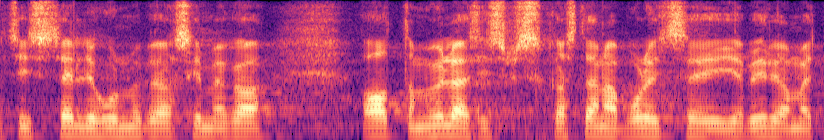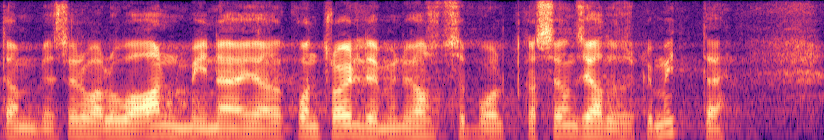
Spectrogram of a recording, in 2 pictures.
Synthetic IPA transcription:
sisːe̞lːjuɦulme̞pe̞ɑksime̞kɑ | ɑˑot̪ːˑɑmɑylesiskɑst̪ænɑpo̞lʲit̪se̞jjɑpiriɑmet̪ːˑiɑnisrelvɑluwɑɑnd̪minejɑko̞nt̪ˑro̞lʲːimineɑs̬ut̪u̥se̞p̬o̞ːlt̪kɑsːe̞o̞nse̞ɑd̪uset̪kujmit̪ːe̞

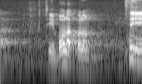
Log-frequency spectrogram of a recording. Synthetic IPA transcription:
siːmb̥olɑkpolon

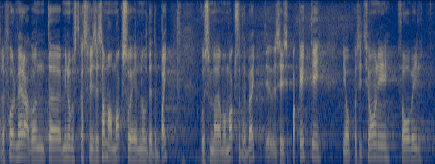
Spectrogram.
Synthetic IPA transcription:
re̞fo̞rme̞ɾɑko̞nd̪̥minumest̪kɑsvis̬e̞sɑmɑmɑksue̞ːlnɤwd̪̥e̞d̪e̞b̥ɑt̪ʲː | kusme̞o̞mɑmɑksud̪̥ebɑtsiːspɑkːe̞t̪ʲːˑi | nʲiːo̞pːo̞sit̪sio̞ːnʲiso̞ːvil

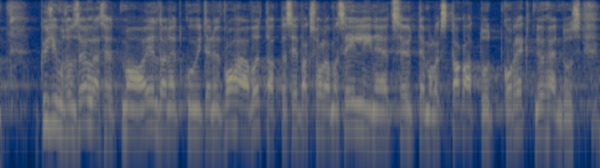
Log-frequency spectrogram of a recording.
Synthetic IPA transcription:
kysʲimuso̞nse̞lːe̞se̞t̪ːˑmɑe̞ːld̪̥ɑne̞t̪kujd̪e̞nyːd̪vɑɦe̞vɤt̪ːˑɑt̪ːˑɑse̞ːpeɑkso̞le̞mɑse̞lʲːineːt̪se̞yt̪ːˑemo̞le̞kst̪ɑɡ̥ɑt̪ːˑud̪̥ko̞re̞kt̪neyɦe̞nd̪̥us

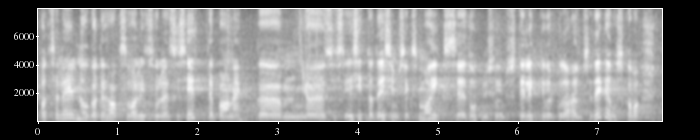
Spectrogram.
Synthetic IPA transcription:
pɑt̪selːeːlnəwɡɑt̪e̞ɦɑksvɑlʲit̪sulesise̞t̪ːe̞pɑne̞kːˑ | sise̞sʲit̪ːˑɑd̪̥ɑe̞sʲimese̞ksmɑjkset̪o̞ːt̪misvɯjmsu̥st̪ele̞k̚t̪ivɤrkud̪̥ɑɾenmiset̪e̞ɡ̥e̞vuskɑvɑ

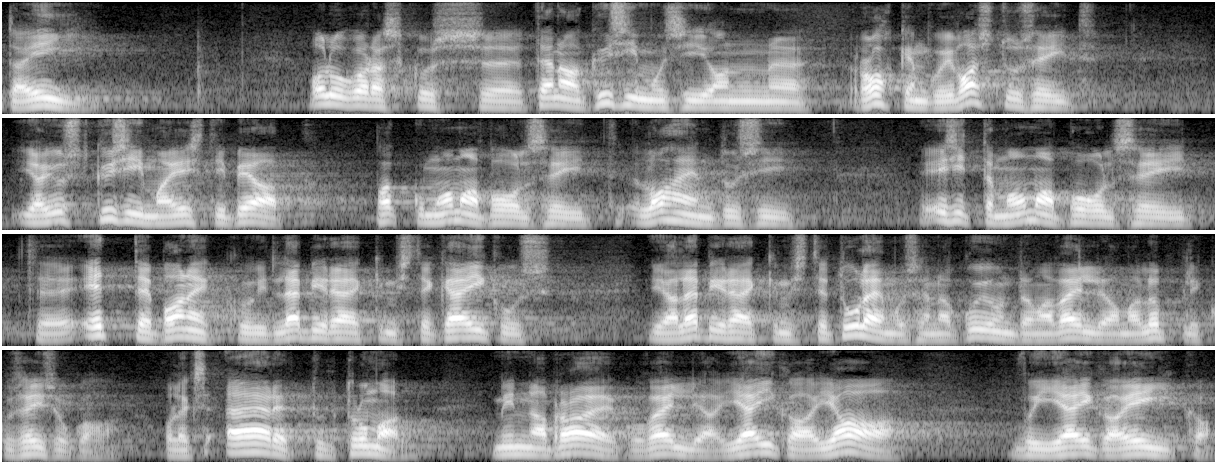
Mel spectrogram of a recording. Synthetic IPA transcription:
t̪ːɑej | o̞luko̞rːɑskust̪ænɑkysʲimusʲio̞n | rʔo̞hke̞mkujvɑst̪use̞jd̪̥ | jɑjust̪kysʲimɑe̞ːst̪ipeɑb̥̚ | pɑkˑːumɑo̞mɑpo̞ːlse̞jd̪̥lɑɦe̞nd̪̥usʲi | e̞sit̪ːˑɑmɑo̞mɑpo̞ːlse̞jd̪̥e̞t̪ːe̞pɑne̞kːˑujd̪̥læbiɾæːkːˑimist̪e̞kæjɡ̥us | jɑlæbiɾæːkːˑimist̪e̞t̪ule̞muse̞nɑkujund̪̥ɑmɑvælʲːjɑo̞mɑlɤpːˑlikːˑuse̞jsuko̞̰hɑ̰ | o̞le̞ksæːɾe̞t̪ːˑult̪rumɑ̰l | minːɑprɑe̞ɡ̥uvælʲːjɑjæjɡɑjɑː | vɤjːæjɡɑejɡ̥ɑ̰

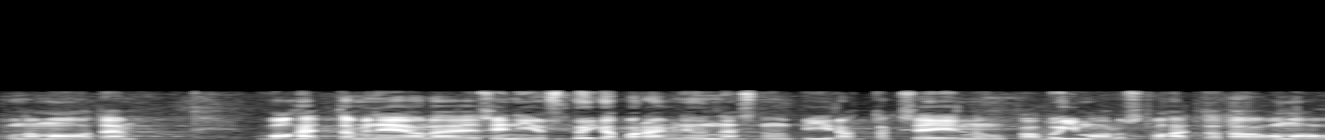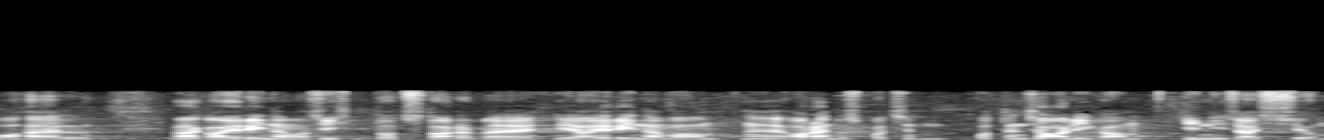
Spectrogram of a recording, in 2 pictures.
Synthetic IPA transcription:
kunɑmɑːd̪̥e̞ | vɑɦe̞t̪ːˑɑminejjo̞lese̞nʲijust̪̚kɤjɡ̥e̞pɑɾe̞miniɤnːest̪unud̪̥̚piːɾɑt̪ːˑɑksee̞ːlnɤwkɑvɤjmɑlust̪vɑɦe̞t̪ːˑɑd̪̥ɑo̞mɑvɑɦe̞l | væɡ̥ɑe̞ɾine̞vɑsiht̪ːo̞t̪st̪ɑrb̥e̞jɑe̞ɾine̞vɑɑ̰ɾe̞nd̪usppo̞t̪ːˑe̞nsiɑːlʲiɡ̥ɑkinːisɑsju

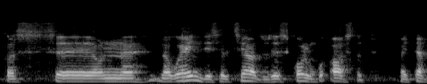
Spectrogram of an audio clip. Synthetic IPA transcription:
kɑsːeːo̞nnɑɡ̥ue̞nd̪̥ise̞lt̪se̞ɑd̪̥use̞sko̞lmɑːst̪ɑt̪ːˑ | ɑjt̪ːˑæh

